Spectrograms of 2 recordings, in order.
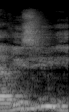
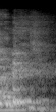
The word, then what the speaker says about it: Avicii: sabíamos la historia de la princesa Diana, de Avicii y de este güey. A mí sí. ¿Cómo se dice? Es que no sé. Avicii.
